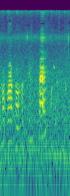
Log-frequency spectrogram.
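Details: Pet-raised young mynas about seven months old, kept by their owner and said to have learned to talk; two loud, harsh, buzzy squawks half a second apart, then a softer broken chatter, over a steady hiss.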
